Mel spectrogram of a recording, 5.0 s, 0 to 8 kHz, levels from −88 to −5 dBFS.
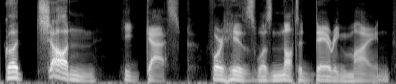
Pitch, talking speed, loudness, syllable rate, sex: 100 Hz, 135 wpm, -21 LUFS, 3.1 syllables/s, male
